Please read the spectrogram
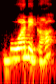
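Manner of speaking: ordinary delivery, nothing marked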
